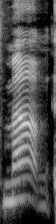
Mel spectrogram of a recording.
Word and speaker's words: ma'am: You've also got the pronunciation wrong according to the Royal Family official website. They're very strict. – Is it ma'am? – It's ma'am. It's the only bit of protocol they say is a rule.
